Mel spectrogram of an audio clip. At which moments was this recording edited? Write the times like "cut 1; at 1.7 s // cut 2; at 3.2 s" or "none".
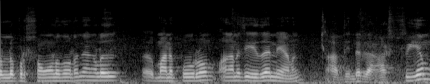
cut 1; at 1.4 s // cut 2; at 3.1 s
